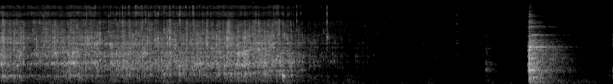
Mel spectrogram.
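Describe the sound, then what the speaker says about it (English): Five cups of water pour into an Instant Pot holding dried tortellini, a steady close splashing stream that lasts about three seconds, then stops, followed by a couple of faint clicks and a brief knock. "And I'm going to add 5 cups of water."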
